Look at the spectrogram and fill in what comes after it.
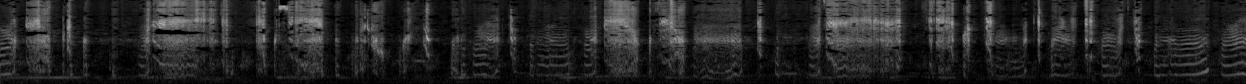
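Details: Young monkey calling for its mother with thin, quavering high-pitched cries, repeated in uneven bursts, separated by dense clicking, tapping and handling noise.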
